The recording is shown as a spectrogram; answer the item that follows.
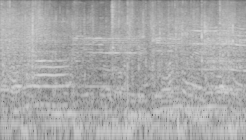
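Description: Background voices of children and adults talking at a distance, with music playing underneath.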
